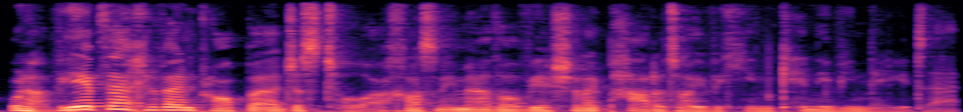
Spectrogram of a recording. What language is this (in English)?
Welsh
